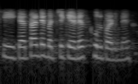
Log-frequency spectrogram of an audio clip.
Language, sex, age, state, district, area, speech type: Punjabi, female, 30-45, Punjab, Pathankot, rural, conversation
